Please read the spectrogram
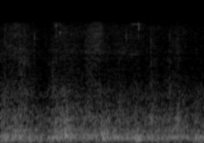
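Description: Faint scattered knocks and footfalls over steady room hiss.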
